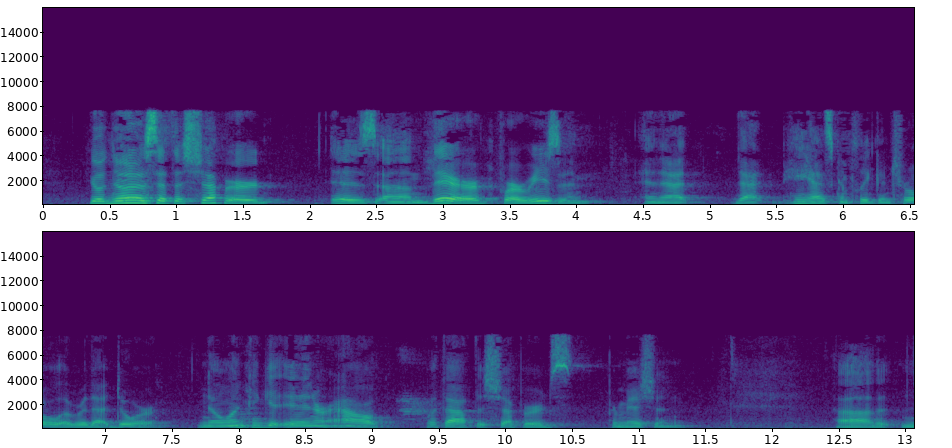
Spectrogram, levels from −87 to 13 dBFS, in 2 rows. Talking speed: 150 wpm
